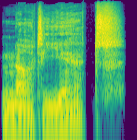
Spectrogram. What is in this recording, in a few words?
Male Night Elf ERROR I ATTACKED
